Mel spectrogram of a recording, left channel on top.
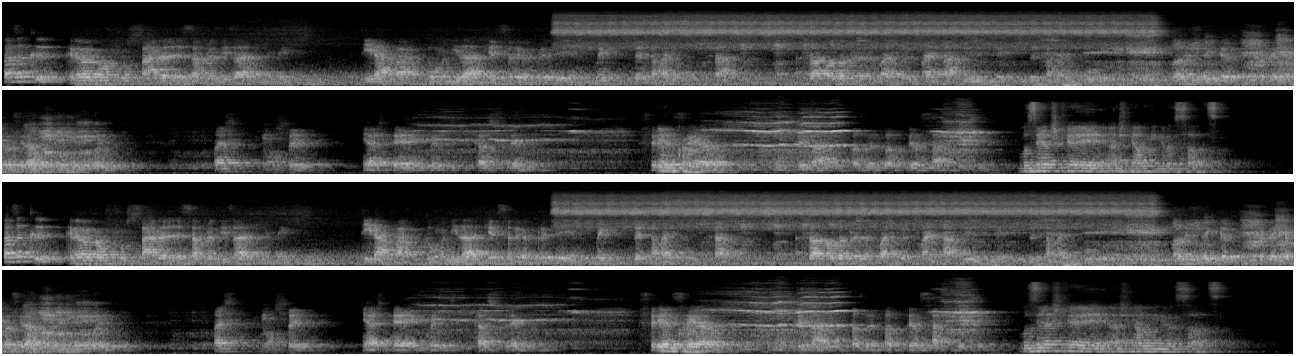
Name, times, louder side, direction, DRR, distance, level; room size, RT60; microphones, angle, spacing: voice 1, 0.0-2.8 3.6-7.2 8.0-11.1 11.7-12.3 12.6-14.1 15.0-15.2 15.5-16.0 16.5-18.3 19.3-22.8, right 1 dB, 65° right, -1 dB, 0.6 m, -26 dB
sound 1, 0.7-13.7, equal, 5° left, 1.1 m, -35 dB
Cricket, 5.5-11.6, right 1 dB, 25° right, 0.5 m, -27 dB
sound 2, 6.9-7.0 7.4-7.5 7.7-8.6 9.5-15.7 16.9-19.1 19.8-21.4 22.1-22.7, left 1 dB, 85° right, 1.1 m, -28 dB
voice 2, 19.4-19.9 23.1-25.1, left 1 dB, 45° left, 0 dB, 0.4 m, -26 dB
2.6 x 2.3 x 2.3 m, 1.1 s
head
